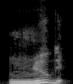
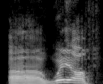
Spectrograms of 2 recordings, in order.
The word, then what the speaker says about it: Nougues: Richmond, Seton Hall, Isaac Noog, I don't know how you say his name. Noogs, we don't have him ranked very highly. He's a G League guy. It's Nougues, way down our draft board.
